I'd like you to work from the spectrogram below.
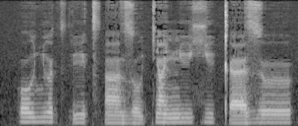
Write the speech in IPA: o˦ ʎ ɵ˦ t͡sʼ i˨ t͡sʼ ã˨ z o˨ c ã˦ ɲ i˦ ç i˦ kʼ æ˧ z ɵ˦

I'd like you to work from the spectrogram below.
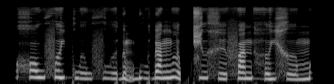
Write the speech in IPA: x ɔ˧ w f ə˧ j k w ə̤˨˩ w f ṳ˨˩ ə̯ ɗ ə̰˧˨ m ɓ ṳ˨˩ ɗ a˨˦ ŋ l ə˨˩ p̚ t͡ɕ ɨ˧ x e˧˩ f a˧ n h ə˨˦ j x ə˨˦ m

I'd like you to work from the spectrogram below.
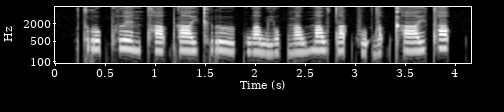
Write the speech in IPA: t r o˨˩ k̚ pʰ l e˨˩ n tʰ a˨˩ p̚ k a˧ j kʰ r ɯː˨˩ k w a˨˩ w j o˨˩ k̚ ŋ a˦˥ w m a˥˩ w t a˥˩ k̚ f u˨˩ ʔ d a˥˩ p̚ kʰ aː˦˥ j tʰ a˥˩ p̚

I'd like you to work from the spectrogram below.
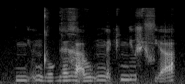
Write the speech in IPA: nʲ ṵ˧˥ n d o˩˧ ɡ ɛ˧˥ ɣ a̰˧ β ṵ˥ ŋ ɛ̰˥ t͡ʃ nʲ u˥ ʃ sʲ a̰˧˥

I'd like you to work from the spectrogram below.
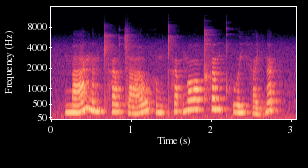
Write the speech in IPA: m aː˨˥ ŋ ɐ˨˧ ŋ t̪ʰ ɐ˨ w t͡s aː˨˥ w h ʊ˨ ŋ t̪ʰ ɐ˧ p̚ ŋ ɔː˥ kʰ ɐ˥ m kʷʰ ɐ˨ j h ɐ˨˩ j n̪ ɐ˥ t̚

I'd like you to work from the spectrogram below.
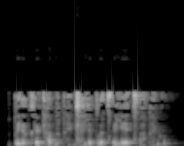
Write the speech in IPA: p ɪ ɾʲ ɔ kʰ e ɖʱ a b ɪ pʰ e̤ ɡʲ a̤ j e p l ʊ t͡sʼ ɪ j e t͡sʼ a̤ p e̤ ɳ ṳ

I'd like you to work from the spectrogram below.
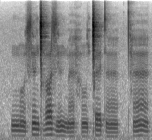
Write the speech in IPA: ŋ͡m ɔ̃˧˩˧ s ɐ̃˦˥ ɡ͡ǀ ɑ˦˥ z ə̃˩˧˩ ŋ͡m ã˩ h ɔ̃˩ ǀ ɐ˦˥ t ã˩ | t̪ʰ ã˩˧˩

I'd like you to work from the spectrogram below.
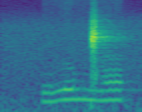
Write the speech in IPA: ɪ l ʊ ŋ͡ǁ ɐ

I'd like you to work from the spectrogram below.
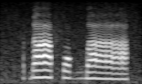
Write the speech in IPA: ɗ a f ɔ ɡ͡b a

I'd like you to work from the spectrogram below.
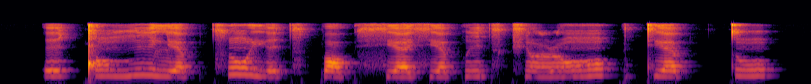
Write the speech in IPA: e ǃ õ ŋ ĩ lʲ æ p t͡s õ j e t͡s p ɒ p sʲ æ sʲ æ p ĩ t͡s t͡ʃ õ ɭ õ | tʲ æ p tː ũ

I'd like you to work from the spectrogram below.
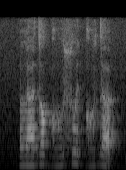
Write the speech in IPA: l ɐ d ɔ ɡ ɔ̤ sʷ e ɡ ɔ̤ d ɐ

